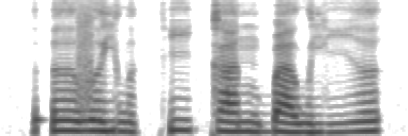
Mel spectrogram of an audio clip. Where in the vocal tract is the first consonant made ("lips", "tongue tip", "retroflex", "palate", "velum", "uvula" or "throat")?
throat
